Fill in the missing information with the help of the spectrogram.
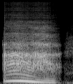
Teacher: normal ah which linguists call modal voice but also breathy voice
